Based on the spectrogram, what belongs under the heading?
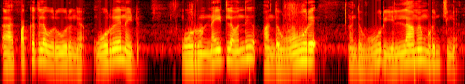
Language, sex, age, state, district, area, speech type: Tamil, male, 18-30, Tamil Nadu, Coimbatore, urban, spontaneous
